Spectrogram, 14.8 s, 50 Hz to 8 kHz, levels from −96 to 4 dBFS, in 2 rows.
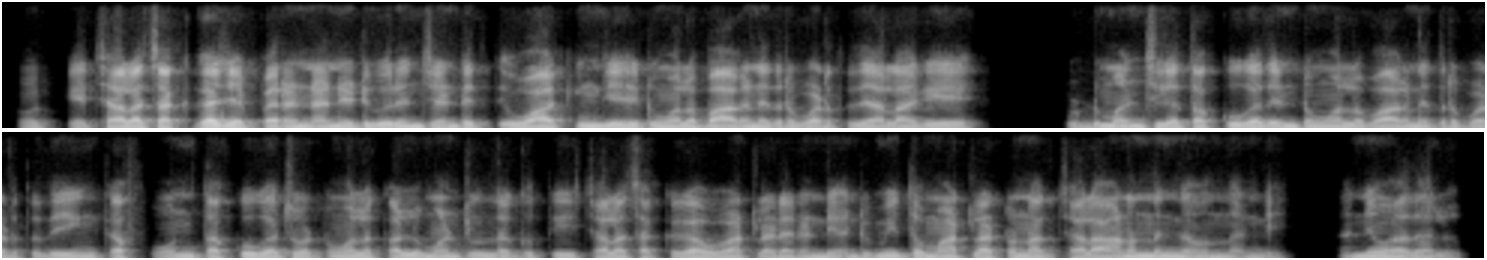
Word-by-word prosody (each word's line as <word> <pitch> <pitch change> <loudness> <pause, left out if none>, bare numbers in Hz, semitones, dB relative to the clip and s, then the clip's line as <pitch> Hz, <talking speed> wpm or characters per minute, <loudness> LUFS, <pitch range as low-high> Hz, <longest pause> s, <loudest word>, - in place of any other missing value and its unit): Okay. 115 -2 -9
చాలా 120 +1 +6
చక్కగా 120 +5 +6
చెప్పారండి 110 -4 +3
అన్నిటి 110 +1 +2
గురించి. 110 0 +3
అంటే, 120 +3 +2
త్ - - -7
వాకింగ్ 120 +2 +3
చెయటం 115 0 +2
వల్ల 110 0 +3
బాగా 105 +1 +3
నిద్రపడతది. 105 0 -1
అలాగే, 110 +1 0 0.6
ఫుడ్డ్ 130 0 -5
మంచిగా, 115 +1 +2
తక్కువగా 125 +2 +2
తినటం 110 0 +1
వల్ల 110 0 0
బాగా 110 +1 +1
నిద్రపడతది, 105 0 -5
ఇంకా 105 +2 -3
ఫోన్ 125 +1 -5
తక్కువగా 125 +2 0
చూడటం 110 -1 -3
వల్ల 110 0 0
కళ్ళు 115 0 0
మంటలు 105 0 -3
తగ్గుతుయి, 105 +1 -7
చాలా 110 0 0
చక్కగా 120 +2 -2 0.2
మాట్లాడారండి. 95 -2 -4
అంటే, 100 +1 -5
మీతో 110 +1 -1
మాట్లాడటం 125 +2 -2
నాకు 105 0 -7
చాలా 100 -3 0
ఆనందంగా 115 -2 0
ఉందండి. 90 +1 -7 0.3
ధన్యవాదాలు. 105 -6 -2
110 Hz, 160 wpm, -23 LUFS, 105-115 Hz, 0.6 s, చాలా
